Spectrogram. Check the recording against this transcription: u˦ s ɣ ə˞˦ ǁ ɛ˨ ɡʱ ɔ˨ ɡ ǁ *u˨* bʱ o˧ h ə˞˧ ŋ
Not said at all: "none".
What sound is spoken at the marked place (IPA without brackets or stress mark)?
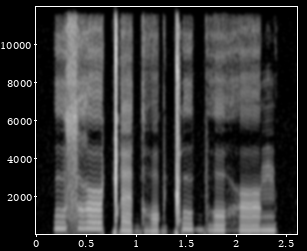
u˦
